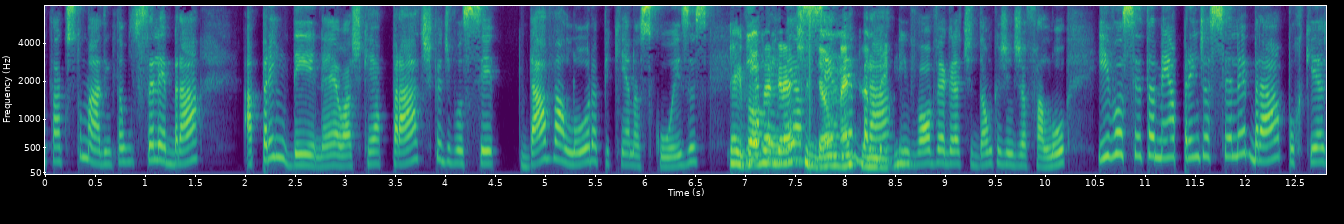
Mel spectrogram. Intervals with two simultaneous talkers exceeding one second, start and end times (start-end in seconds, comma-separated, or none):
7.0-8.7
